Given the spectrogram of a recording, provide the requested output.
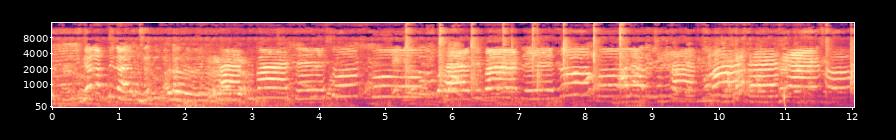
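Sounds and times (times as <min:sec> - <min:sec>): family singing birthday song: 0:00.0 - 0:12.0.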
